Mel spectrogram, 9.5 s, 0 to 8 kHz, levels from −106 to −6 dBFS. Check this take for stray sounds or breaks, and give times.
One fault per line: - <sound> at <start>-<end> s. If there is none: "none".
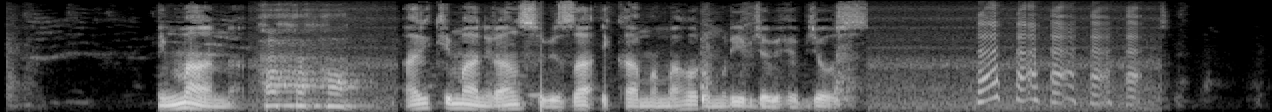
- laugh at 1.9-2.8 s
- laugh at 7.3-8.6 s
